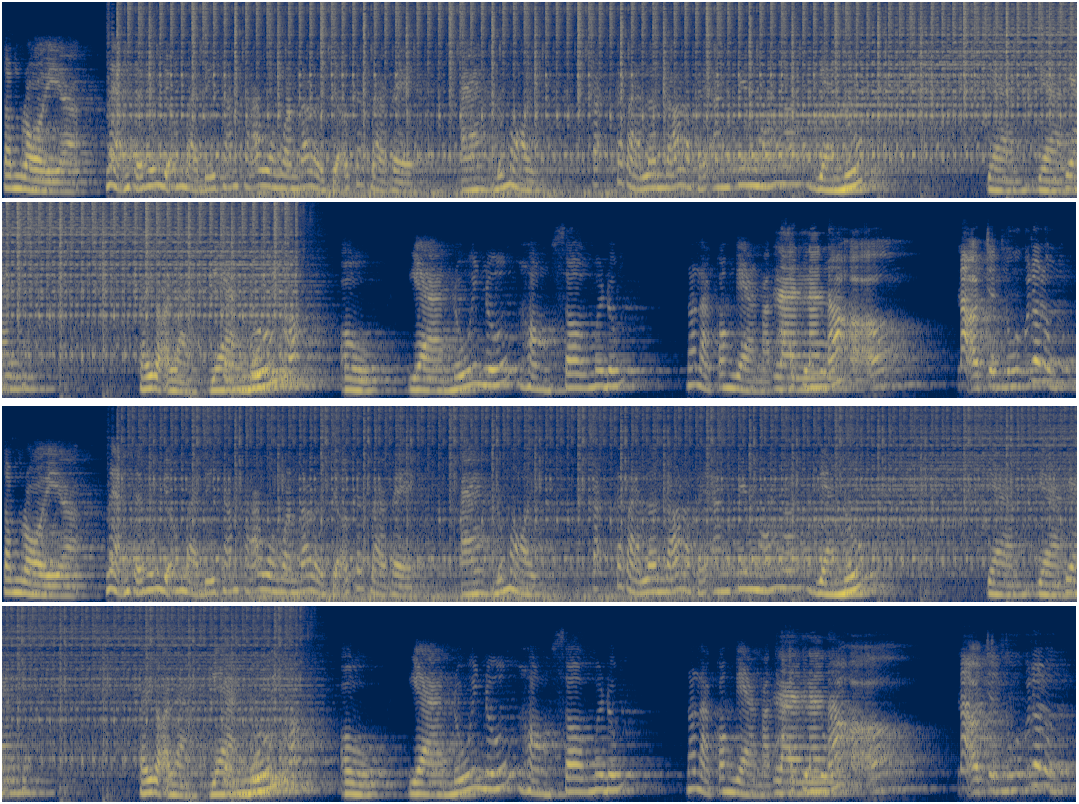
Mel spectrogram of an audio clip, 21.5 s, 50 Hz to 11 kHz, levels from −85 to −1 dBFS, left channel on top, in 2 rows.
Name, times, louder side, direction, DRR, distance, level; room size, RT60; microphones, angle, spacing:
voice 1, 0.0-4.1 4.6-5.4 5.9-8.6 9.8-10.9 12.1-13.6 14.1-14.5 14.8-17.0 17.6-19.2, equal, ahead, 3 dB, 1.4 m, -22 dB
sound 1, 1.0-13.7, left 6 dB, 50° left, 4.4 m, -28 dB
voice 2, 10.6-11.1 13.0-13.7 18.5-19.8 20.3-21.3, left 2 dB, 35° left, 1 dB, 6.1 m, -23 dB
28.5 x 24.5 x 8.2 m, 1.1 s
head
